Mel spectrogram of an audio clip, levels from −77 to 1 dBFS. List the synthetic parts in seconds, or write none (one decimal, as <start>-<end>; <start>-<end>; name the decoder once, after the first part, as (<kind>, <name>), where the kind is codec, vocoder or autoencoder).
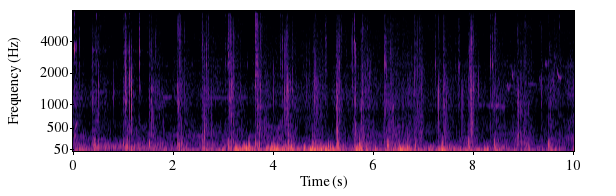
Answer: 0.4-1.5 (vocoder, HiFi-GAN)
